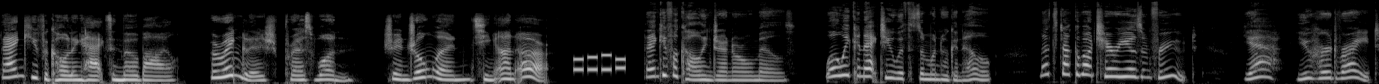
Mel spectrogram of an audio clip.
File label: Telephoney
